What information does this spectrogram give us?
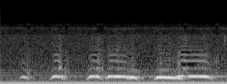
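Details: Great horned owls at Audubon Starr Ranch, California, hooting in a run of low, soft notes, several overlapping, steady and slightly arched in pitch, against a constant low electrical hum.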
